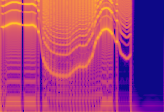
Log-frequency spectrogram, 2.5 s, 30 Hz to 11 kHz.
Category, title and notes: Sound effects > Electronic / Design
Optical Theremin 6 Osc dry-100
Synth, DIY, FX, Scifi, Noise, Glitchy, Robot, Handmadeelectronic, Theremin, noisey, Spacey, Sci-fi, Analog, Bass, Robotic, Infiltrator, Glitch, Digital, Electro, Optical, Instrument, Otherworldly, Dub, Electronic, Experimental, SFX, Sweep, Alien, Theremins, Trippy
